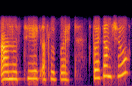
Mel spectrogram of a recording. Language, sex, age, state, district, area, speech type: Kashmiri, female, 30-45, Jammu and Kashmir, Bandipora, rural, conversation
